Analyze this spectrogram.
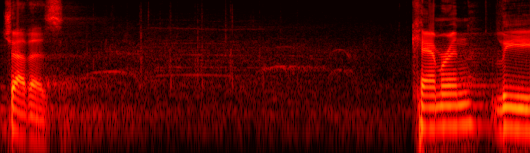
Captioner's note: audience cheering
